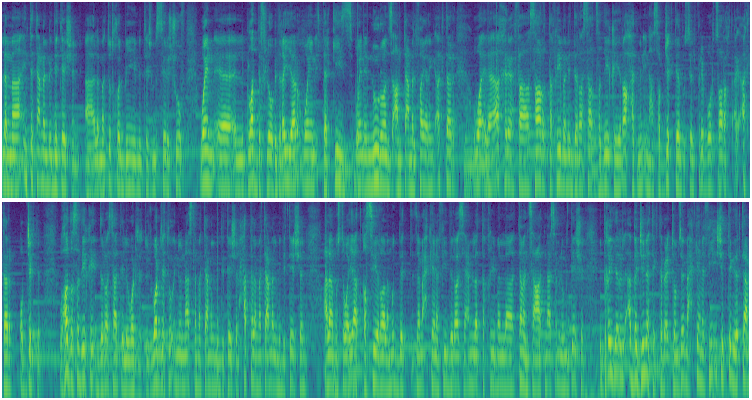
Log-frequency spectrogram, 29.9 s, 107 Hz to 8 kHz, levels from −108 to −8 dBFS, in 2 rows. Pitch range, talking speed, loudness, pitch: 130-145 Hz, 155 wpm, -30 LUFS, 140 Hz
